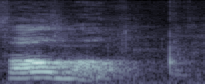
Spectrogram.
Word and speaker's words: FOMO: even more el fomo fomo that's how it's pronounced fomo the definition of fomo is the fear of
